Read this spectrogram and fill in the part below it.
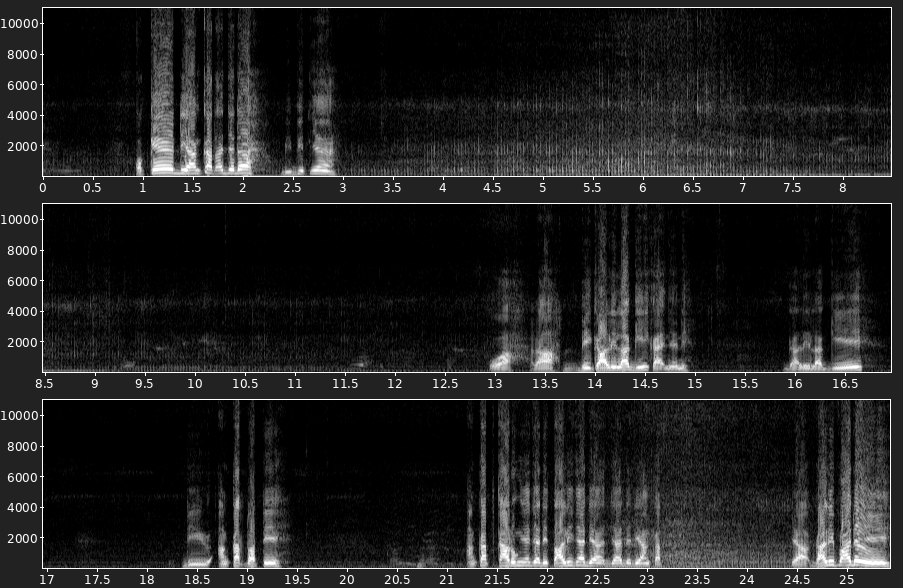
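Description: Young men talk casually nearby outdoors.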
